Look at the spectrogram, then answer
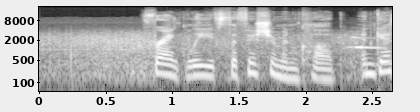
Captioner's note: street din; brakes squealing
